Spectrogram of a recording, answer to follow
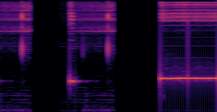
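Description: Quiz countdown timer sound effect: short ticking beeps about once a second, then a long steady beep near the end signalling that time is up.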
